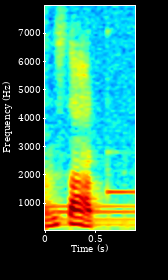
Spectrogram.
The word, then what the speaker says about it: สัตว์: สัตว์ อ่าน ว่า สวน สัตว์ คำ ว่า สัตว์ นะ คะ มี ต่อ เต่า เป็น ตัว สะกด ต่อ เต่า อยู่ ใน มาตรา แม่ กด อ่าน ออก เสียง เด็ก สะ กด ค่ะ ดู ดวง อาทิตย์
